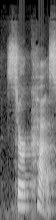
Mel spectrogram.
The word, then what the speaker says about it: circus: I follow my rule followed by E I or Y it's gonna make it soft sound so I have sir sir now I have another see in this syllable followed by a you well it's not followed by an e I or Y so I know that's gonna make its hard sound so us circus well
